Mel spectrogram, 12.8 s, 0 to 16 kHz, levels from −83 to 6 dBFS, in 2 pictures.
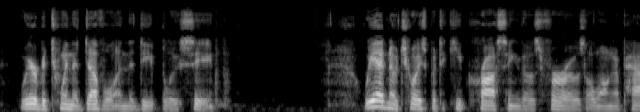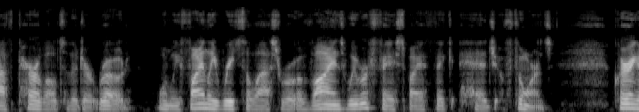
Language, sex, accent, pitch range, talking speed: English, male, American, 110-140 Hz, 220 wpm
